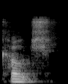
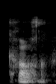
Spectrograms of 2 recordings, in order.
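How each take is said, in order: First: The name sounds like the English word coach. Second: The name is said with a German pronunciation. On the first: This is the family's simplified form of the name. "they changed it to Coach to be much easier" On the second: This is the original German form of the name. "It's supposed to be said Koch"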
